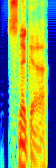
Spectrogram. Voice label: "snigger", British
